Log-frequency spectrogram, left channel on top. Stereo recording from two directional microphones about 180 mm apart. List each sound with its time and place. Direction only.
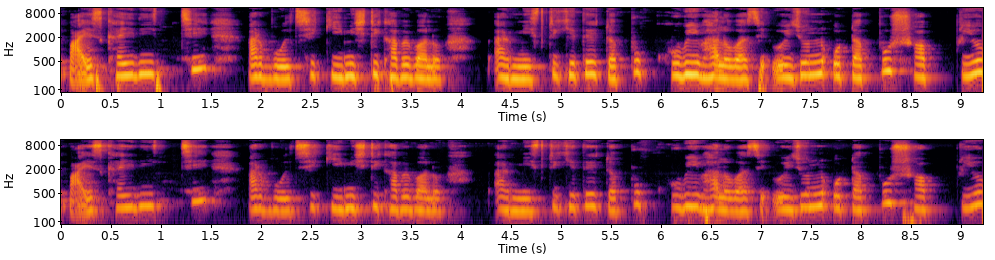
0.1 s speech: 30° left (ahead or behind)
